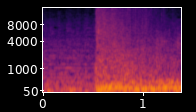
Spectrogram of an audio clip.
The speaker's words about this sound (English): Recovering quickly, I threw a smoke bomb to cover my escape from the creature.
